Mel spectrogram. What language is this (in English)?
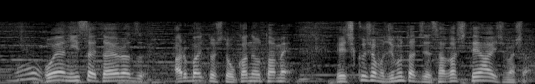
Japanese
